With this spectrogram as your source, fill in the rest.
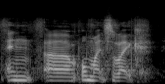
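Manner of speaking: usual speaking voice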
